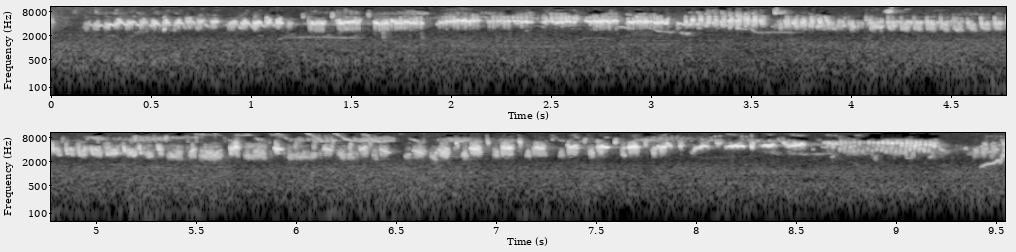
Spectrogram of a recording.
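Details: Brewer's sparrow, offered as a hunting bird call: a long unbroken run of high buzzy trills that shift pitch from one section to the next, sung continuously for nearly ten seconds.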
